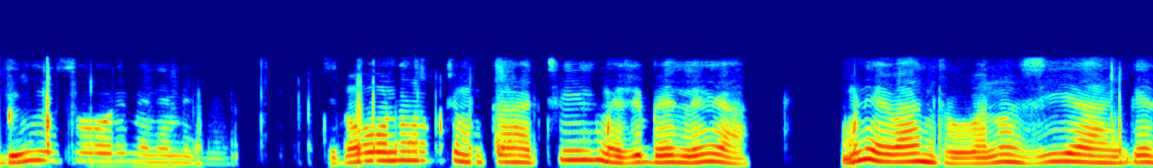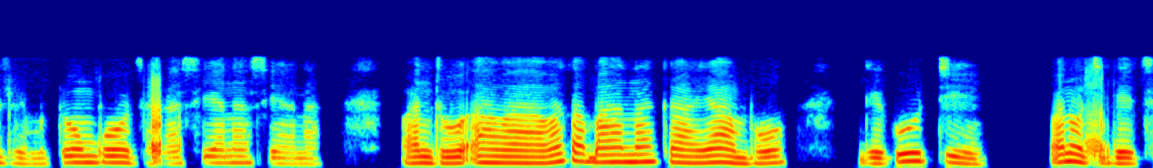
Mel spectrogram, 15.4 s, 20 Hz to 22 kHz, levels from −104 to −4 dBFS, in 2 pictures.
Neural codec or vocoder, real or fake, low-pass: none; real; 5.4 kHz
